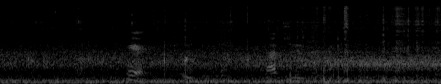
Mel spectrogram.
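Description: Rottweiler puppies playing, faint scuffling with a few short high yelps or whimpers.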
